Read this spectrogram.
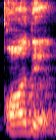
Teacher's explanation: دال میں قلقلہ ہوگا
